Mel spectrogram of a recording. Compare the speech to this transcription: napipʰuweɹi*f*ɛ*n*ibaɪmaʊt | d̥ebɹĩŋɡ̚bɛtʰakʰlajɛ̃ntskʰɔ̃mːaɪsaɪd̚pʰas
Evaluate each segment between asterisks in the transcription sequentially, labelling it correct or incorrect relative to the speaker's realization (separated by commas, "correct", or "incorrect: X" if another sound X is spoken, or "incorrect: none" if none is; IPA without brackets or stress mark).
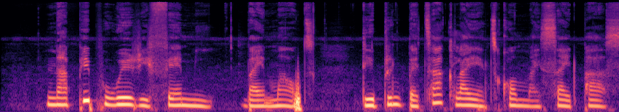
correct, incorrect: m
